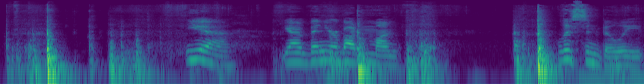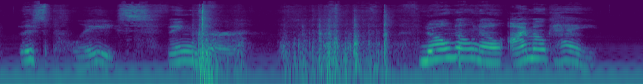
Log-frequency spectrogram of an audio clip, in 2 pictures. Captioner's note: faint, low hum starts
